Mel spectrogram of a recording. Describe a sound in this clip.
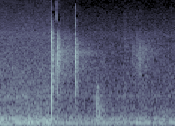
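Snooker balls click together as the cue ball hits the pack.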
